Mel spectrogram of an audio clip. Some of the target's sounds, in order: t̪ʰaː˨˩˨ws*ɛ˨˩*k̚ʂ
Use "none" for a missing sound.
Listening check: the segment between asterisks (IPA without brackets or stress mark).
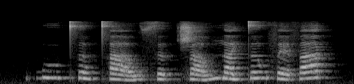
ə˨˩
